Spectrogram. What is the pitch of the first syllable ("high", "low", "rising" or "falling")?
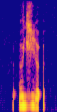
low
